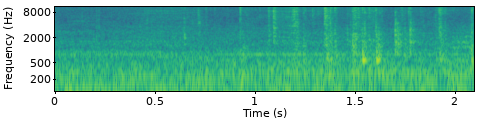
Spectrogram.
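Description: Steady low mechanical hum, with a cluster of light clicks and knocks from handling about a second and a half in.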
